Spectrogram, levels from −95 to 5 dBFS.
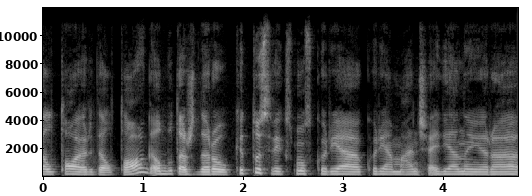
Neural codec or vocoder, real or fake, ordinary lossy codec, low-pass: none; real; Opus, 64 kbps; 10.8 kHz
